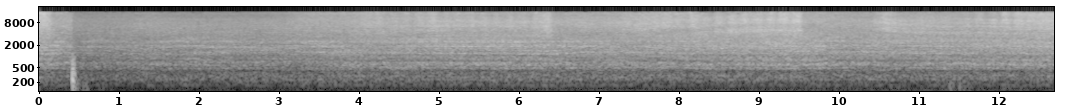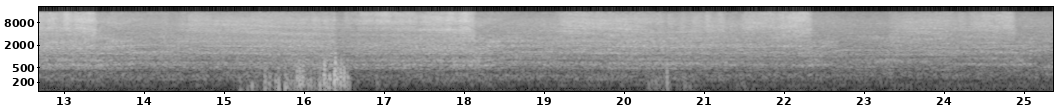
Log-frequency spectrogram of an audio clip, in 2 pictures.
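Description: Hair dryer blowing hot air while drying natural hair, a continuous loud rushing hiss held close by, with brief dips and shifts as the airflow moves, and no talking.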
